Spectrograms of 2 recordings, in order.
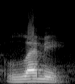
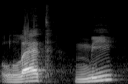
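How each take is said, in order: First: The words are blended into one reduced word. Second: Both words are said fully and separately.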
